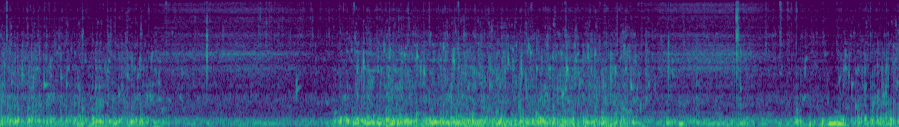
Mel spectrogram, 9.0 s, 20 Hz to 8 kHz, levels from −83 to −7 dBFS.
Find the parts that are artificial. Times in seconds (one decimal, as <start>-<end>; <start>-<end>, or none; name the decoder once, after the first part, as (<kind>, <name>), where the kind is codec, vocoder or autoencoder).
1.0-2.3 (vocoder, WaveNeXt); 5.5-9.0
